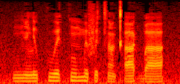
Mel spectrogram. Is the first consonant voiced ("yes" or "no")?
yes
